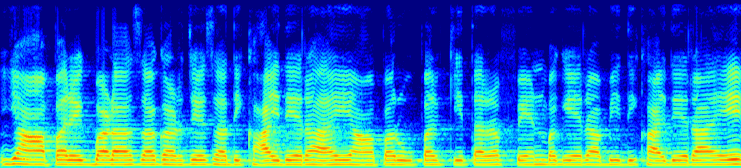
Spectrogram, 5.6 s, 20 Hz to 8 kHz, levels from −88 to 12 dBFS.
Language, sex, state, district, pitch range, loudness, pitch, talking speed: Hindi, female, Bihar, Purnia, 205-210 Hz, -14 LUFS, 205 Hz, 235 wpm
